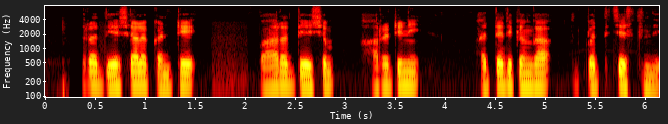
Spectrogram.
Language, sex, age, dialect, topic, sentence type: Telugu, male, 18-24, Central/Coastal, agriculture, statement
